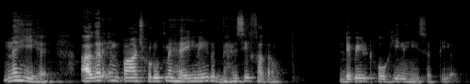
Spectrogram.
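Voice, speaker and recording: A man's voice: on the high side, slightly rough. Man drilling Arabic letters in a lesson. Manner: asks questions and answers them himself, drills letters slowly; switches between quiet explaining and loud emphatic stress. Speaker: tajweed teacher. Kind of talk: classroom-style lesson at a board.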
